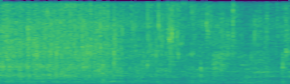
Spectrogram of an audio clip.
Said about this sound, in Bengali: দিয়ে দিলাম পরিমাণ মতো পানি।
